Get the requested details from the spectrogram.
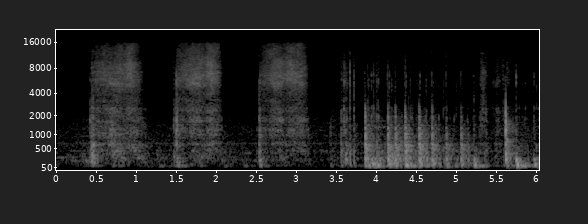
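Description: Both hands rub and scratch the surface of a flat, solid, rectangular wooden chopping board with fingertips and short nails. Three long, airy, bright rubbing strokes are followed by a denser run of quick, dry scratches and small clicks. The sound is quiet and close throughout.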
